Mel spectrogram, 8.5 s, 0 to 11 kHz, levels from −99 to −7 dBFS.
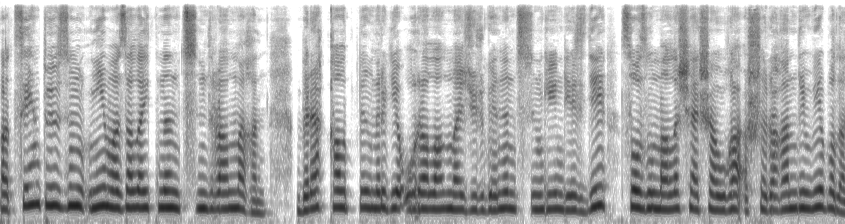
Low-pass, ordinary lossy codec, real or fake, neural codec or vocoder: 9.9 kHz; none; fake; codec, 16 kHz in and 24 kHz out, 1.1 kbps, FireRedTTS-2 codec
